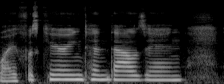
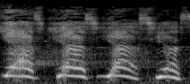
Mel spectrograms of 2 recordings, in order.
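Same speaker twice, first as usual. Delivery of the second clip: very high, very slow, drawn-out whooping cheer; 11 semitones higher than usual. Speaker recalls a man cheering after losing a stack of chips, retelling a big hoo-ha voice. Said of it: "he had like a big hoo-ha voice".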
